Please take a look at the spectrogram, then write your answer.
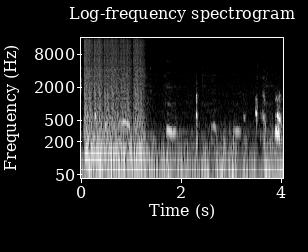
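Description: Dense, loud volley of gunfire in the egg-themed shooter Shell Shockers filling the first second or so, then cutting off to a quieter stretch of scattered small clicks and short thuds.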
